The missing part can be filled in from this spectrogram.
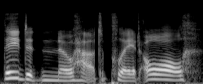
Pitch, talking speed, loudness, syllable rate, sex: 200 Hz, 235 wpm, -17 LUFS, 4.4 syllables/s, female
